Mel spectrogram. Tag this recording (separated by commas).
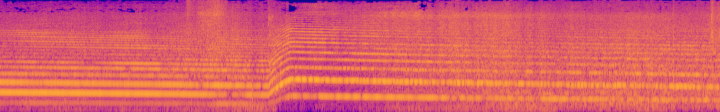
fire truck siren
